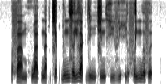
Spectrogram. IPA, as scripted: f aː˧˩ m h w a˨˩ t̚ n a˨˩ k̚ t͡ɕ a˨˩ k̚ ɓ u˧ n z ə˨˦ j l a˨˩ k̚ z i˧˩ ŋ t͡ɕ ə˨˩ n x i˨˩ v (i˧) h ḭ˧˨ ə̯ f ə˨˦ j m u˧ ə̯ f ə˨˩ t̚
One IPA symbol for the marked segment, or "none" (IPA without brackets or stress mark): i˧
